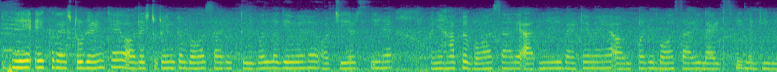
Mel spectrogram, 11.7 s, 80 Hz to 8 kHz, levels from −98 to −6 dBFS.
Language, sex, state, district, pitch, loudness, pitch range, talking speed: Hindi, female, Bihar, Gopalganj, 245 Hz, -18 LUFS, 230-255 Hz, 190 wpm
